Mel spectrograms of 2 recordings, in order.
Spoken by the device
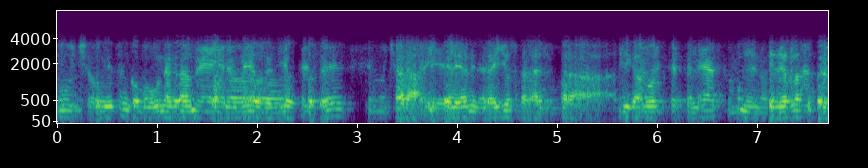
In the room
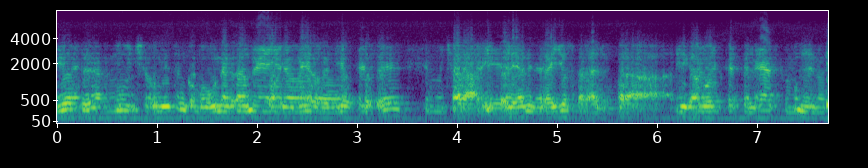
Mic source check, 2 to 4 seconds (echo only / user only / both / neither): echo only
